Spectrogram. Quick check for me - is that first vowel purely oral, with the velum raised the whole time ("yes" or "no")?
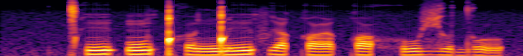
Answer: no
